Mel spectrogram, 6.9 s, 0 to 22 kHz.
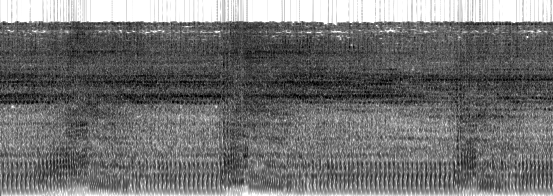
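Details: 1986 Honda ATC 350X single-cylinder ATV idling with a busy metallic clatter from a slack timing chain.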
